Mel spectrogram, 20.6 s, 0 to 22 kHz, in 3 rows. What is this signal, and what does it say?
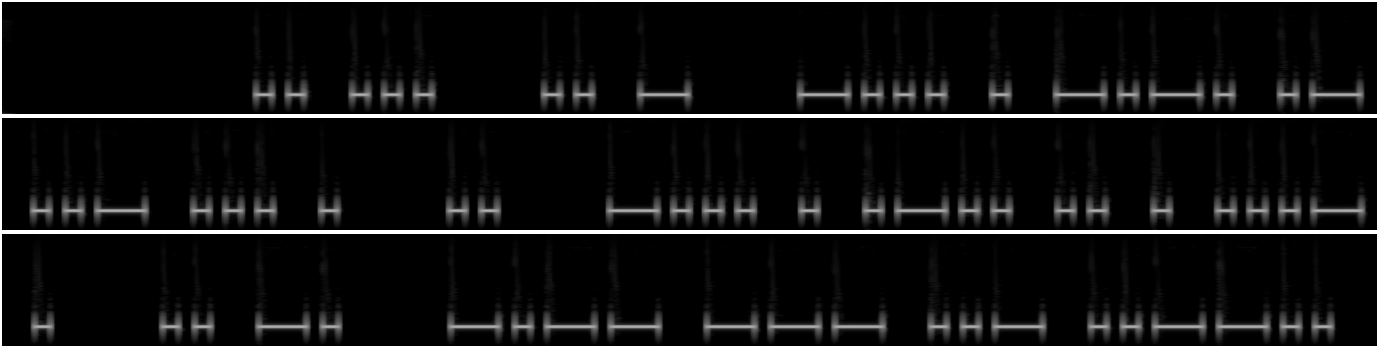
Morse code, heard as a keyed tone, about 15 wpm, 700 Hz. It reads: IS IT BECAUSE I BELIEVE IN YOU?
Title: Sentences from Top 1000 Words - Review Part 3 - 15wpm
